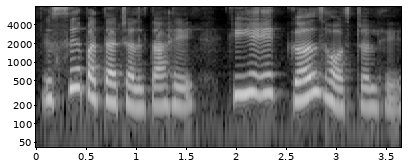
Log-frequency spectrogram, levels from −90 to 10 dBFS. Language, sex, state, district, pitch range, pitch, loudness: Hindi, female, Madhya Pradesh, Bhopal, 195-300 Hz, 235 Hz, -18 LUFS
